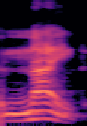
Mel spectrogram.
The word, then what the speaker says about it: knight: I am the knight or the Moorish knight. The K is silent because it represents the secrets that the knights brought to the Templars.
